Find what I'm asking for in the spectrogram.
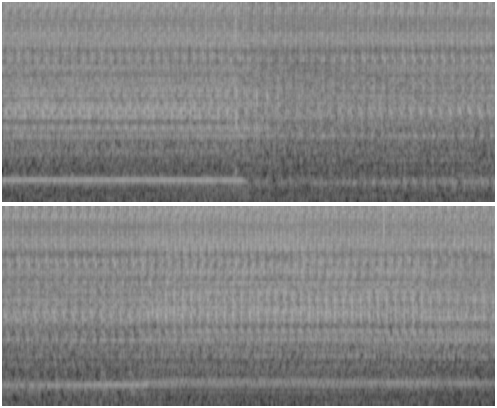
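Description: Cold idle carries a light regular tapping near three per second; the idle dips and shifts as cylinders drop out, knock persisting.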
